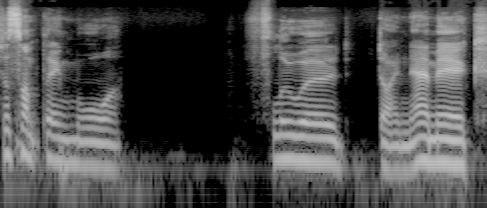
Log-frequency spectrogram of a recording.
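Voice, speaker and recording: A woman with an Australian accent, a dark, mellow tone and ordinary pitch variation. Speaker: philosophy professor. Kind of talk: academic interview. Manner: hesitant fillers.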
